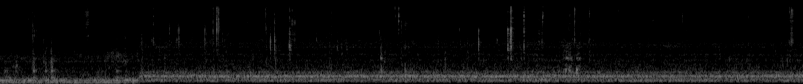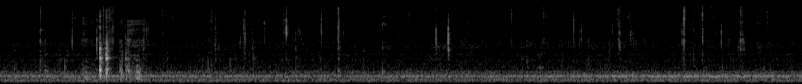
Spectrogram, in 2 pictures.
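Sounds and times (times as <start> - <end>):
low hum: 0.0 - 16.0
person chewing: 1.4 - 16.0.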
